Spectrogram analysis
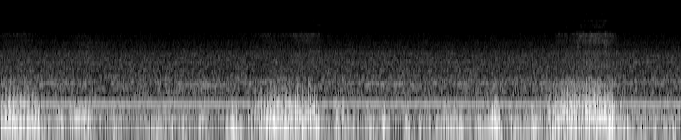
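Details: Soft rumbling snores recurring over a steady fan hum: snoring.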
